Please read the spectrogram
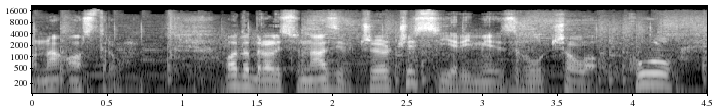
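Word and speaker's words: CHVRCHES: A da bi bilo lakše da ih pronađete prilikom internet pretrage, odlučili su da slovo U zamene slovom V, ali se u izgovoru ništa ne menja, dakle Churches.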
